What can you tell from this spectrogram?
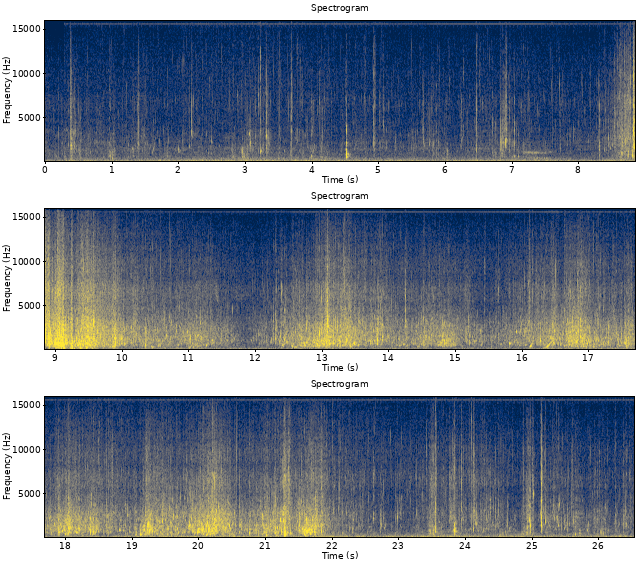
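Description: A person wading and crawling through wet mud and shallow water: splashing, sloshing and squelching. It starts quietly with scattered small clicks, then turns loud about a third of the way in and comes in repeated surges before easing off near the end.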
